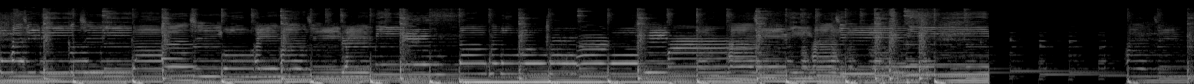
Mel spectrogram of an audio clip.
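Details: Cheerful children's music with instruments and sung voices, cutting briefly to near silence before the music returns, with no animal voice heard.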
